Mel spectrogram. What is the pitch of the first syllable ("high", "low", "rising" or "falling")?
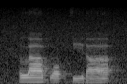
high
